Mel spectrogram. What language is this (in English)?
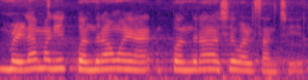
Konkani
